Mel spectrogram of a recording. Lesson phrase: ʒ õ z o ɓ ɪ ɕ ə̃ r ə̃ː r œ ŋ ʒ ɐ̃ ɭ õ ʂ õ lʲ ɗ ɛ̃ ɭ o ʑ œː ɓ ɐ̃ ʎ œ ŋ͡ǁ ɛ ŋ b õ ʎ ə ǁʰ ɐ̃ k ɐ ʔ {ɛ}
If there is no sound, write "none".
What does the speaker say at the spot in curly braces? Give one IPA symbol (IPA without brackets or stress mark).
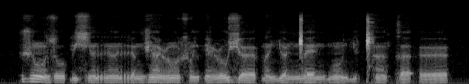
œ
